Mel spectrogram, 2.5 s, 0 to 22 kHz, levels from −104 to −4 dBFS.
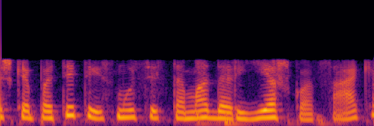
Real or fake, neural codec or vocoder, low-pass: real; none; 3.6 kHz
